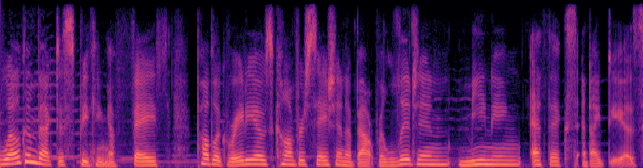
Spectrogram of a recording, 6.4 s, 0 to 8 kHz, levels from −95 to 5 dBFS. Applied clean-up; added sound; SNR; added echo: none; none; none; none.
